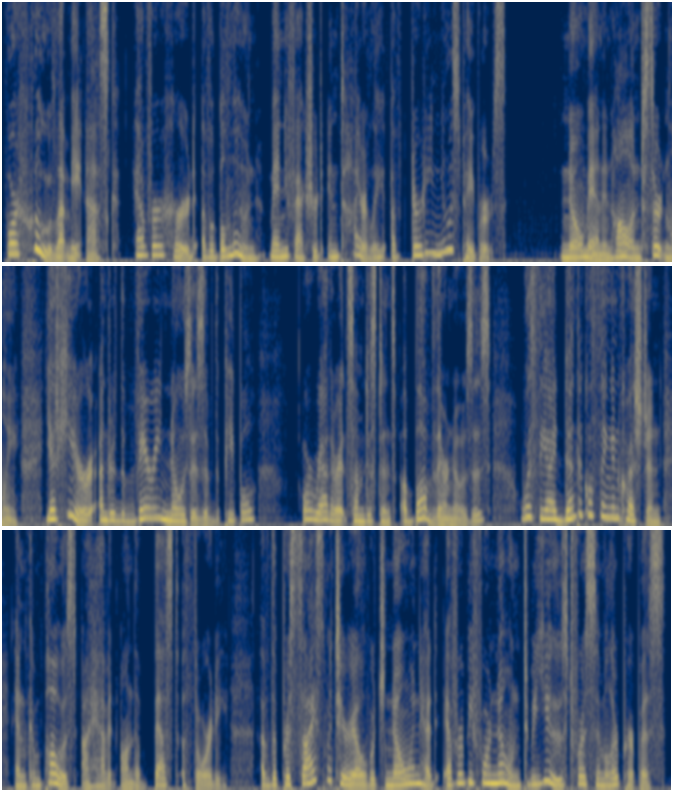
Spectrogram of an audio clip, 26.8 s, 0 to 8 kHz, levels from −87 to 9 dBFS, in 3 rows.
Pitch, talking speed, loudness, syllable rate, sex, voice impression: 205 Hz, 155 wpm, -18 LUFS, 5.1 syllables/s, female, very feminine, adult-like, slightly fluent, slightly intellectual, slightly calm, sweet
